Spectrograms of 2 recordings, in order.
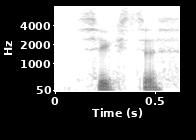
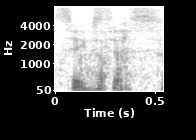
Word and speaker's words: Sixtus: Spell it again. Six. Yep. Tus. Tus. Tus. Sixtus. As I said, Sixtus.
